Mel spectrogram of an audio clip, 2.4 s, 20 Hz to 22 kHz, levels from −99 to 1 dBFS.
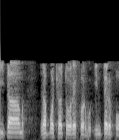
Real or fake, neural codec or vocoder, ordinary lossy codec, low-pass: real; none; MP3, 24 kbps; 3.6 kHz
